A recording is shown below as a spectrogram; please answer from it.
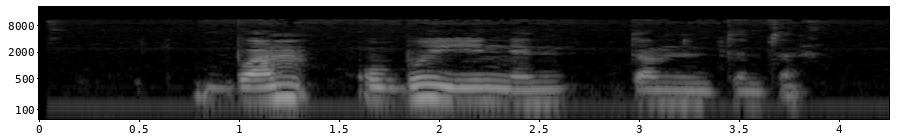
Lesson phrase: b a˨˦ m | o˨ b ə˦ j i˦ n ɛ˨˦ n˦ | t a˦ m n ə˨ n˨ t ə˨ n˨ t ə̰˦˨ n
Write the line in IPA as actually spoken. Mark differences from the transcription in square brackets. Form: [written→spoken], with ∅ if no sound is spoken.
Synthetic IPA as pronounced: b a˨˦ m | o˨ b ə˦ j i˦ n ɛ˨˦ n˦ | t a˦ m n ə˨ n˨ t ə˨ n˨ t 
